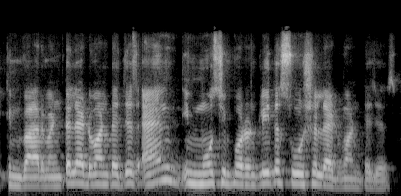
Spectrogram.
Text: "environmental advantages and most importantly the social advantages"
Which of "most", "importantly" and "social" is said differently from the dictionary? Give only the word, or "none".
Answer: none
